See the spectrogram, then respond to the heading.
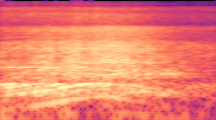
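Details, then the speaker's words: Engine after fan clutch replacement: strong rising whoosh of air as it revs, then easing off; the fan clutch locks up and moves noticeably more air, sounding better than before, though the speaker doubts it likes the coolant. "It's sucking a lot of air. Yeah, I don't like I don't think it likes it on that coolant, but it does sound better than it did. Yeah, that uh always roll into down. It sounds like it is doing its job."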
